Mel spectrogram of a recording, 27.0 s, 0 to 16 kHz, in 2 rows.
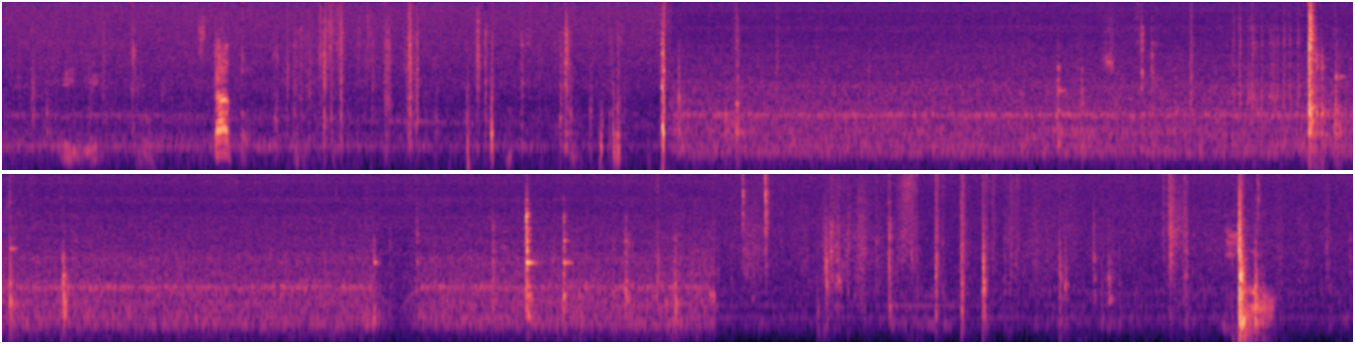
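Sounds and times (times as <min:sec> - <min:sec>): buzzing electric hum: 0:00.0 - 0:20.7.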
